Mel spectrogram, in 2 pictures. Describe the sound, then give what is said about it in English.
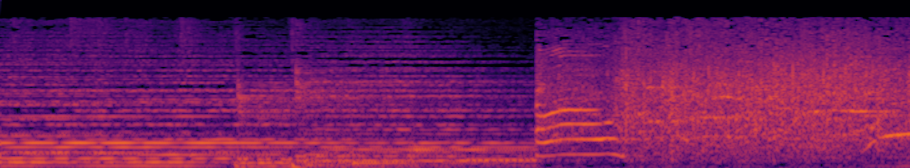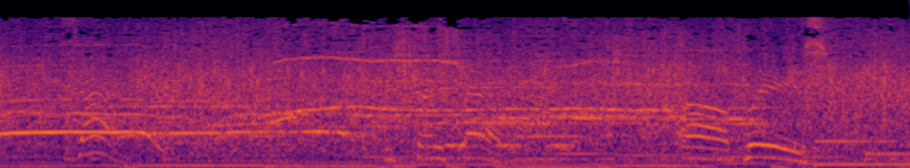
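Audience applause at a live show, rising sharply after about four seconds into loud, sustained clapping mixed with cheering and scattered shouts that continue to the end. “Please, you're applauding his pain.”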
